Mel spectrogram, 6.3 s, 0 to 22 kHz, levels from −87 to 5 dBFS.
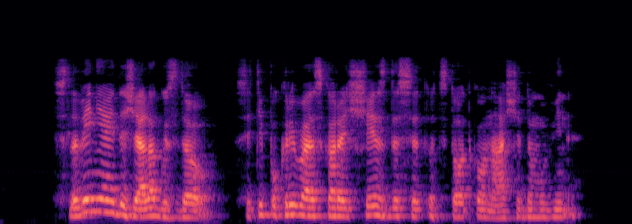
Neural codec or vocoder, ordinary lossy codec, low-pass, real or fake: none; none; none; real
